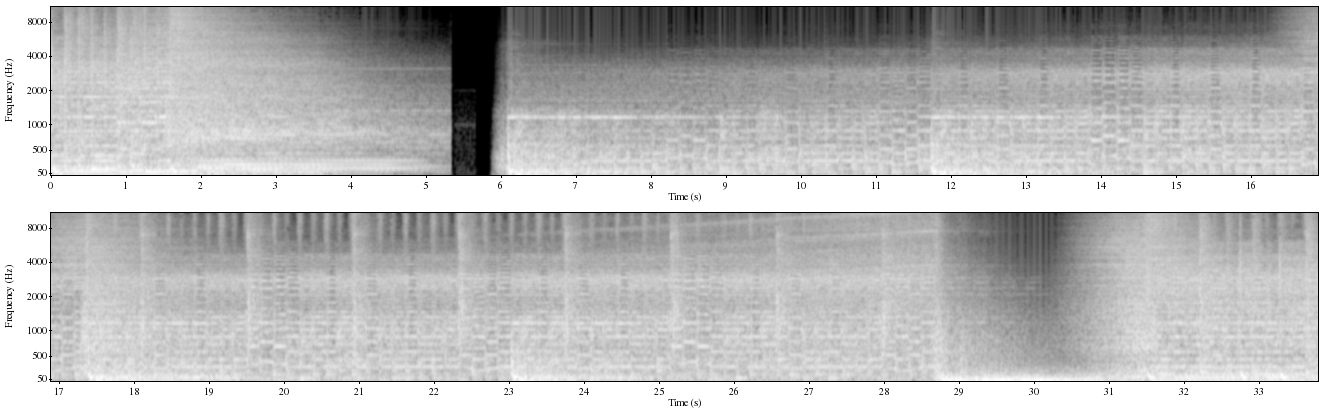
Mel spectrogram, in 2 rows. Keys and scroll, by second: 31.9 Down.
